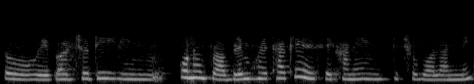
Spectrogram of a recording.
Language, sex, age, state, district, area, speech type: Bengali, female, 18-30, West Bengal, Hooghly, urban, conversation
